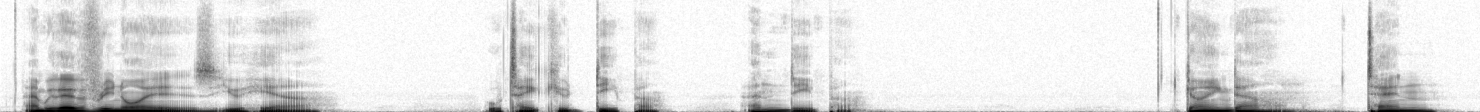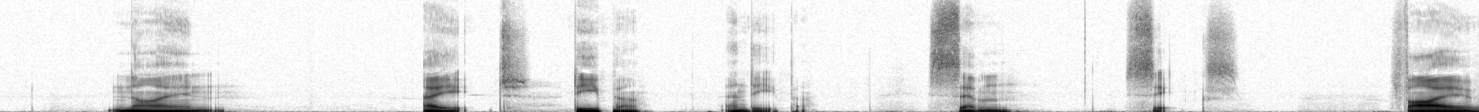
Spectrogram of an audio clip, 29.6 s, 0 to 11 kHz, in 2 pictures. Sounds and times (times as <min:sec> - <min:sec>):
Inside, small room: 0:00.0 - 0:29.5
Speech: 0:00.2 - 0:03.3, 0:04.9 - 0:06.7, 0:07.4 - 0:08.7, 0:11.6 - 0:13.0, 0:13.6 - 0:14.4, 0:15.9 - 0:17.2, 0:19.0 - 0:21.3, 0:22.0 - 0:23.0, 0:24.1 - 0:25.0, 0:26.1 - 0:27.2, 0:28.8 - 0:29.5.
